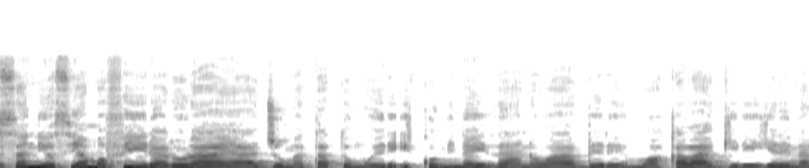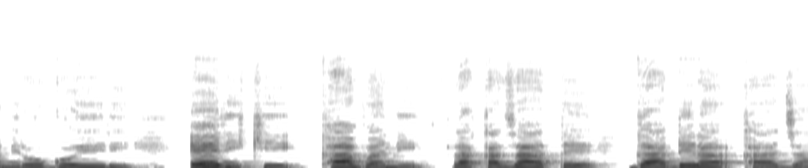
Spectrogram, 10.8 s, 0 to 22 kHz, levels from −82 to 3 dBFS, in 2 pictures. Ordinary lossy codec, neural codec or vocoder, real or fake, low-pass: none; none; real; 14.4 kHz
